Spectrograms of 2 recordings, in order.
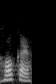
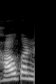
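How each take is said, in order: First: The first vowel sounds like 'aw' in 'saw'. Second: The first vowel sounds like 'ow' in 'how'. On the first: The speaker calls it right. "এটা কিন্তু হকার" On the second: The speaker calls it wrong. "এটা কিন্তু হাউকার না"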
